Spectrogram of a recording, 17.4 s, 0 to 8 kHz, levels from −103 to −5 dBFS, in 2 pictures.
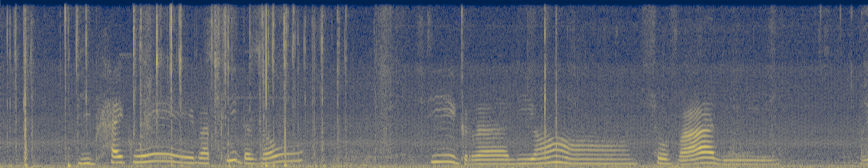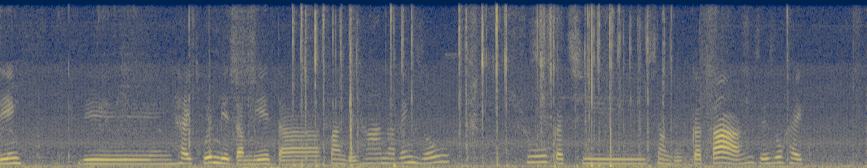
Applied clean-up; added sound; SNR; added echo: none; Computer keyboard; 6 dB; none.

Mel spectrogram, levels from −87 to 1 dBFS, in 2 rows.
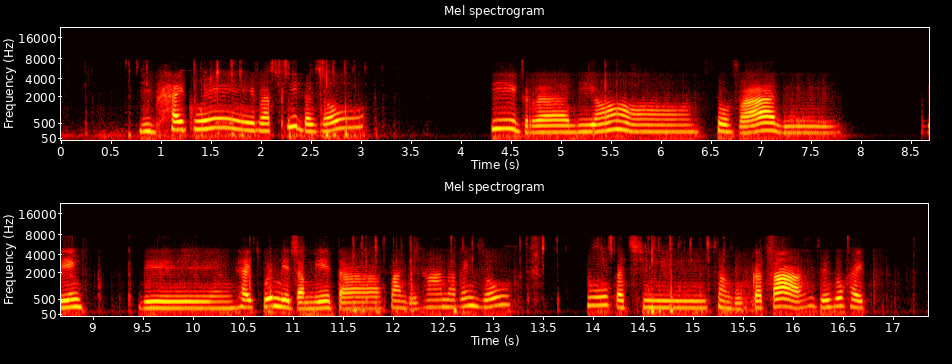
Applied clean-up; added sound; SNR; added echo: neural mask model RNNoise.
